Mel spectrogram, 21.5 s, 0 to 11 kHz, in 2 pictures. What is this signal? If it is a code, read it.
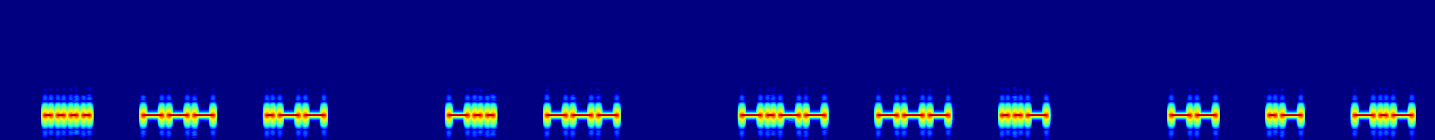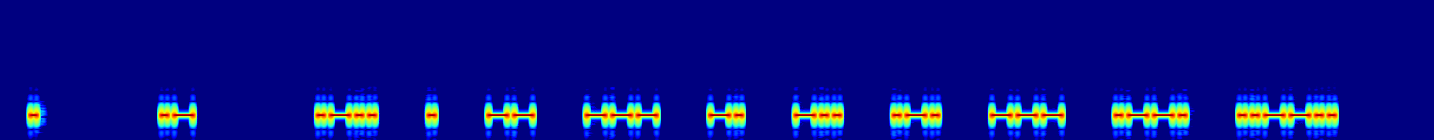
Morse code, heard as a keyed tone, about 25 wpm, spaced as for 15 wpm, 590 Hz. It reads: HOW DO YOU MAKE A LEMONDROP?
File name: Jokes-25-char-15-eff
